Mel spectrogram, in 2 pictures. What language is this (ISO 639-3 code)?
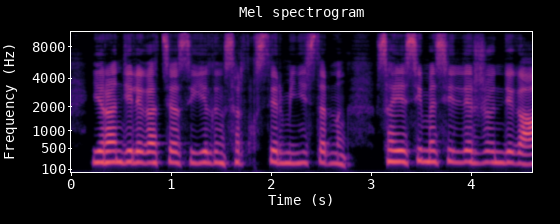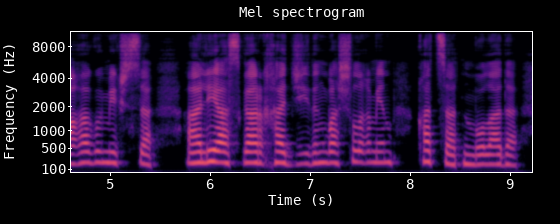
kaz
